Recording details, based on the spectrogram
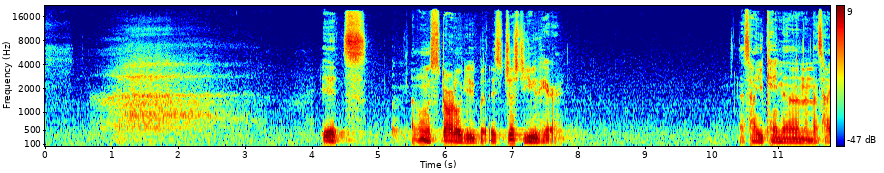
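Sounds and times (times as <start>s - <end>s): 
big breath in: 0.0s - 4.1s
speech: 4.2s - 4.8s, 5.5s - 7.8s, 10.4s - 11.7s.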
